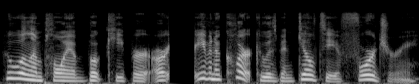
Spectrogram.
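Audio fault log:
1.69–1.95 s, playback stall: the speech cuts out mid-flow and the output drops to silence for about 0.26 s before resuming where it left off. The most likely cause is the player briefly running dry of buffered audio or having its output thread blocked, so nothing reached the output until data arrived again.
1.95–2.99 s, time-compressed catch-up: directly after the stall the speech runs hurried, at roughly 1.25 times normal speed, while its pitch stays where it was. The player is working off the backlog built up during the gap by cutting out tiny slices and cross-fading across the joins. That keeps the pitch steady but shortens the timing.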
